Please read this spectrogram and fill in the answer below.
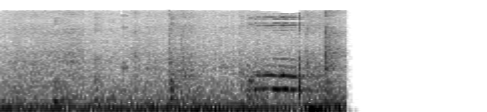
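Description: Short high-pitched, meow-like calls over a steady electrical hum, the clearest one rising about one and a half seconds in; the sound cuts off suddenly near the end.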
